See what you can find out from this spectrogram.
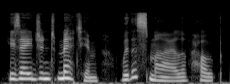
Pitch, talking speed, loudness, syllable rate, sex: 220 Hz, 235 wpm, -19 LUFS, 5.5 syllables/s, female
